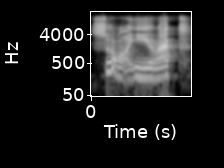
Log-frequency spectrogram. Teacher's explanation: سین پیش عین سو عین زیر ای سعی را زبر تارت سعیرت۔ عین حلق سے نکالیں گے، سین سیٹی والے حروف میں سے ہے، ہلکی سی سیٹی کی آواز آتی ہے۔ را کو موٹا پڑھیں گے، تا ساکن ہے، تا جب ساکن ہوتا ہے یہاں ہم ہمس کرتے ہیں۔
